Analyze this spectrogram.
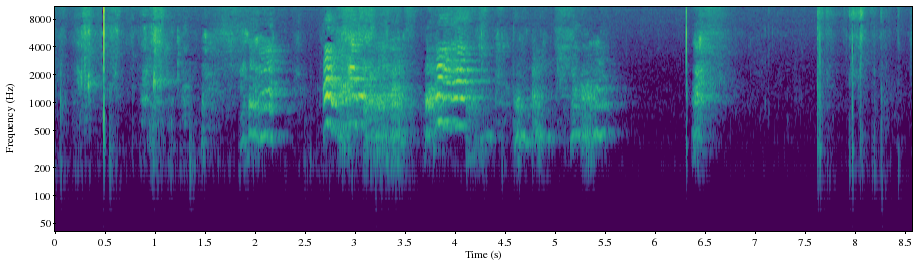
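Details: Soft Coated Wheaten Terrier giving a run of harmonic, whining yelps and barks in a small room. The calls bunch together in the middle seconds, with short sharp clicks and quieter gaps before and after.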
